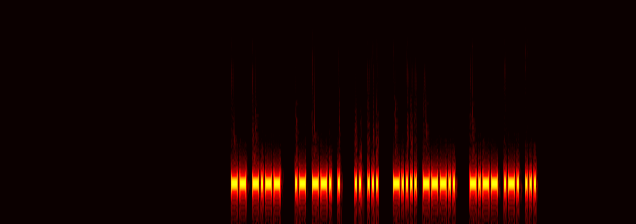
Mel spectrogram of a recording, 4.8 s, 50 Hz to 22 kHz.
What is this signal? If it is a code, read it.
Morse code, heard as a keyed tone, about 80 wpm, 700 Hz. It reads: MY AGE IS 68 YRS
